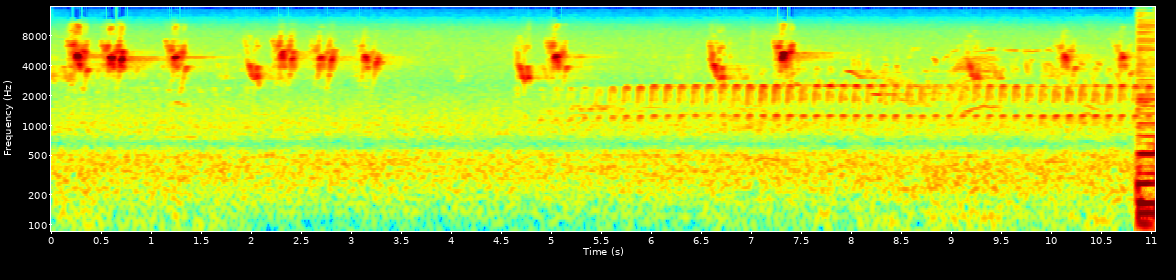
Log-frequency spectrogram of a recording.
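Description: Short, high bird chirps scattered irregularly over a steady low background hiss. From about halfway, a rapid, even pulsing trill joins in beneath them.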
